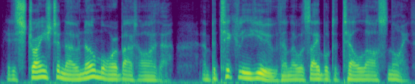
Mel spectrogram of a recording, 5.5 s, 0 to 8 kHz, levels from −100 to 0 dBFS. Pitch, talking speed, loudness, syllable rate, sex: 115 Hz, 215 wpm, -18 LUFS, 5.6 syllables/s, male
